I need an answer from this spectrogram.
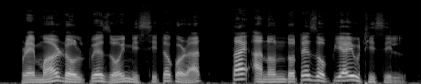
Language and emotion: Assamese, happy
